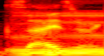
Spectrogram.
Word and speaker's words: Xizor: I like, Xizor.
